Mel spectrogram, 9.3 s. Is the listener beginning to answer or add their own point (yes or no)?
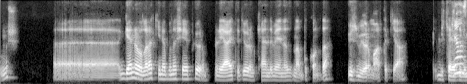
yes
